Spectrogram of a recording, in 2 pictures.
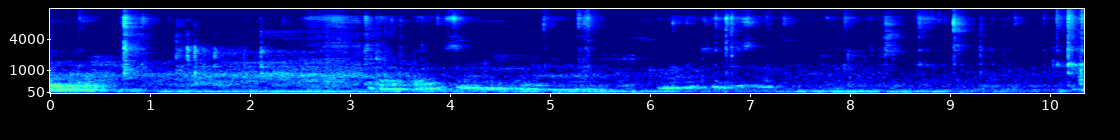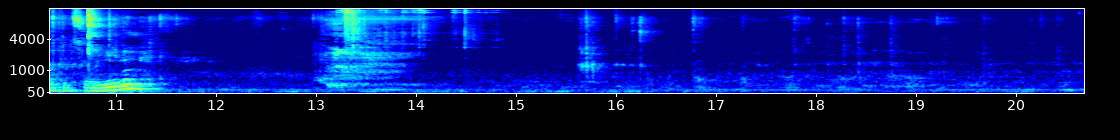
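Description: Faint, scattered clicks and snips of wire strippers and crimpers working copper ground wires at a metal electrical box. A man's low voice runs through the first half, and a brief louder rustling rush comes about two-thirds of the way in.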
